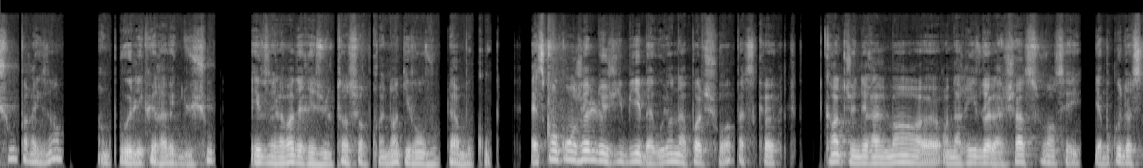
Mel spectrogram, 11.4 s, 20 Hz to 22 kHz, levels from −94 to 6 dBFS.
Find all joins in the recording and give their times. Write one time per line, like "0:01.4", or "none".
none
